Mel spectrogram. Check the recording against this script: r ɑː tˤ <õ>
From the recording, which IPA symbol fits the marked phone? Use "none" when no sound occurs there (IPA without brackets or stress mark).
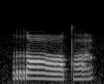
õ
